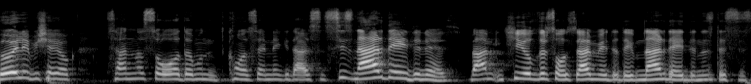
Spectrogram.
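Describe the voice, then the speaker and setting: Captured very cleanly with a silent background, a woman in an ordinary speaking voice talks at a moderate pace with hardly any pauses, fairly high pitch, ordinary pitch variation, and big swings in loudness. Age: 20s. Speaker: TikTok comedy creator. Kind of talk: casual chat.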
